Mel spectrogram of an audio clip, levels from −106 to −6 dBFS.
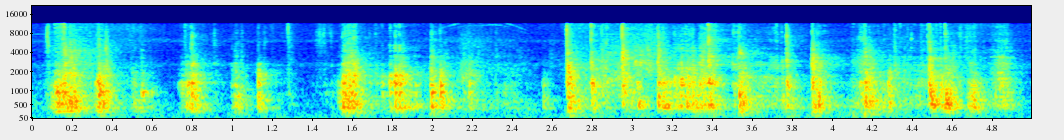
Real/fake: fake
